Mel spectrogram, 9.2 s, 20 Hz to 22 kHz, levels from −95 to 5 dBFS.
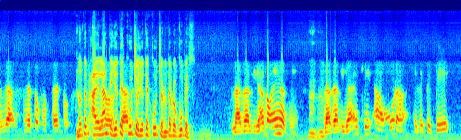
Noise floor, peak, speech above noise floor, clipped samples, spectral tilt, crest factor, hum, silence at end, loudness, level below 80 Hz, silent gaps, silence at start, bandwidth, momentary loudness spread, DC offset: -42 dBFS; 0 dBFS; 28 dB; under 0.1%; -6 dB/octave; 14 dB; none; 0.25 s; -14 LUFS; -44 dBFS; none; 0 s; 12.5 kHz; 13 LU; under 0.1%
